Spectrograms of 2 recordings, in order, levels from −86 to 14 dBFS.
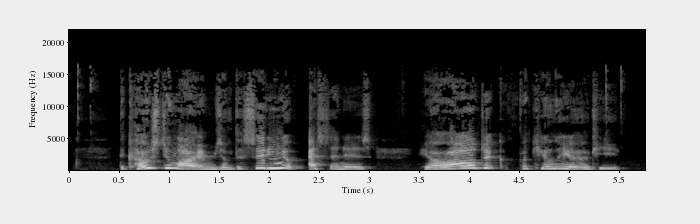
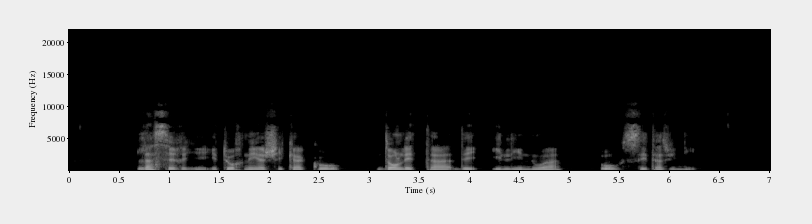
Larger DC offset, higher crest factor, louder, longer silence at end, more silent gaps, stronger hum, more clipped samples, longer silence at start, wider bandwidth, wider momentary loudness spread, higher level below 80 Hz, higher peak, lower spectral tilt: neither; second, 14 dB vs 22 dB; first, -16 LUFS vs -33 LUFS; second, 0.25 s vs 0.8 s; neither; neither; neither; second, 0.5 s vs 0.7 s; first, 16 kHz vs 9.8 kHz; first, 16 LU vs 10 LU; second, -70 dBFS vs -54 dBFS; first, -4 dBFS vs -12 dBFS; about the same, -3.5 dB/octave vs -4.5 dB/octave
